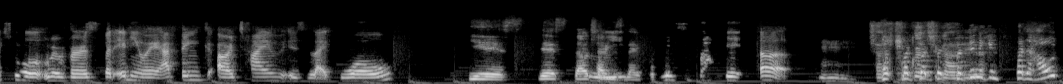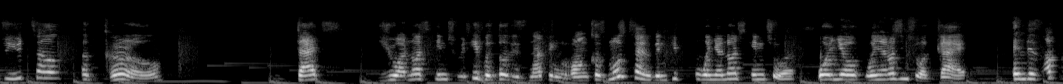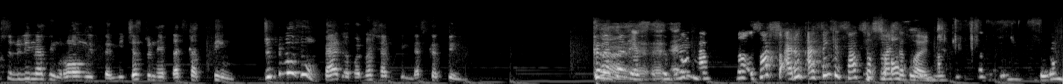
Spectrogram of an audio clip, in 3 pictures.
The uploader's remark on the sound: Anticipate a little rust, sound issues (we blame the internet).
